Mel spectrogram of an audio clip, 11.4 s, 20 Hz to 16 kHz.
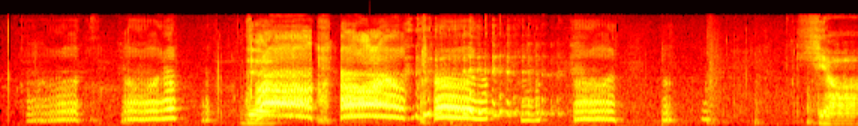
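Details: Cavalier King Charles Spaniel puppy, 11 weeks old, guarding a newly found snack and refusing to share, indoors: loud droning growls in bursts of about a second, some rising into higher, whinier snarls, with short pauses between.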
